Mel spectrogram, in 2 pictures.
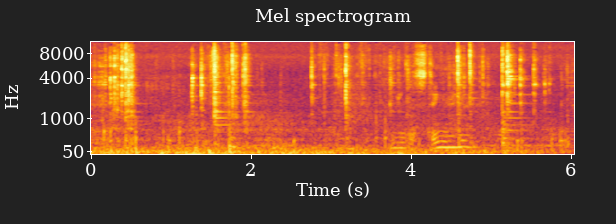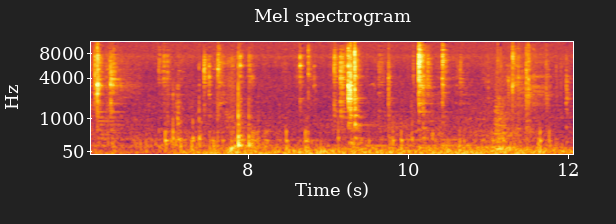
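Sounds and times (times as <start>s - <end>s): metal hardware clinking: 3.1s - 6.5s.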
